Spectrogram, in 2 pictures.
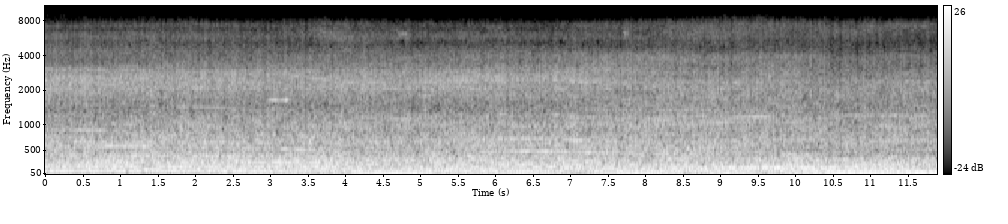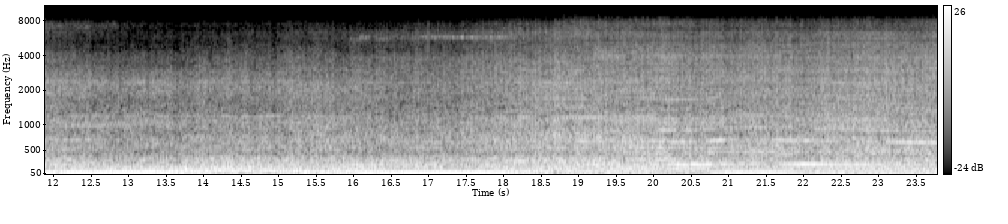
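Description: Caterpillar 966H wheel loader's C11 six-cylinder diesel engine running steadily with a loud, low drone. Fainter tones drift slightly up and down in pitch over it.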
